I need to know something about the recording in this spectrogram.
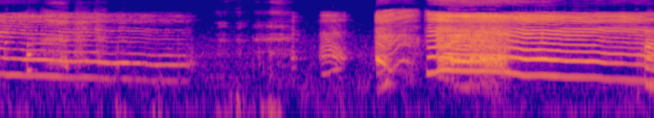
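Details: Infant crying in long, high, steady wails separated by a short pause and catching breaths.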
